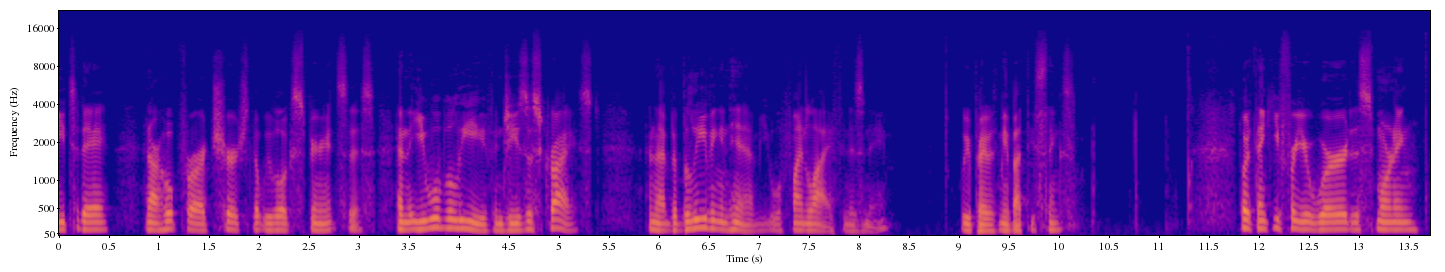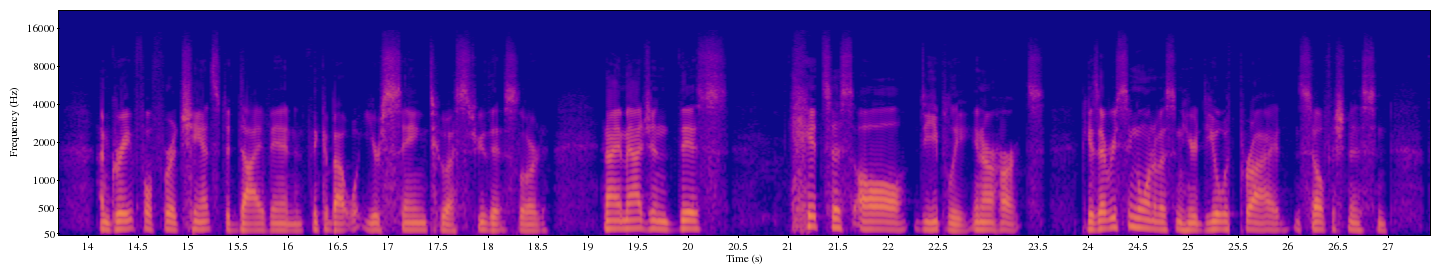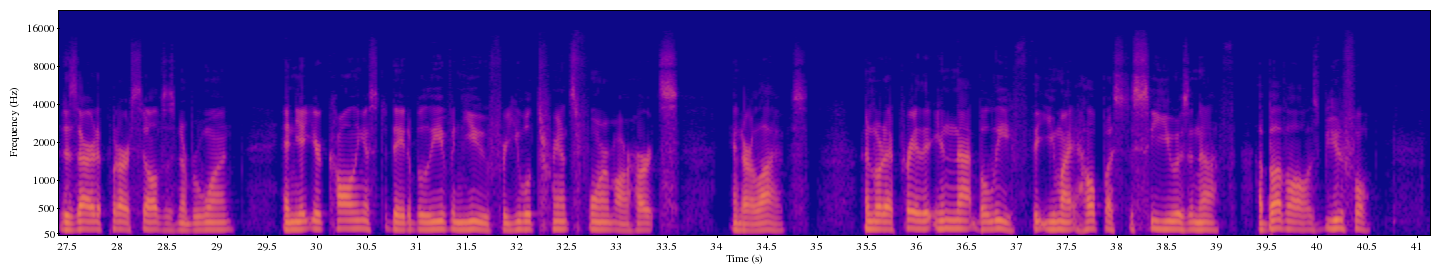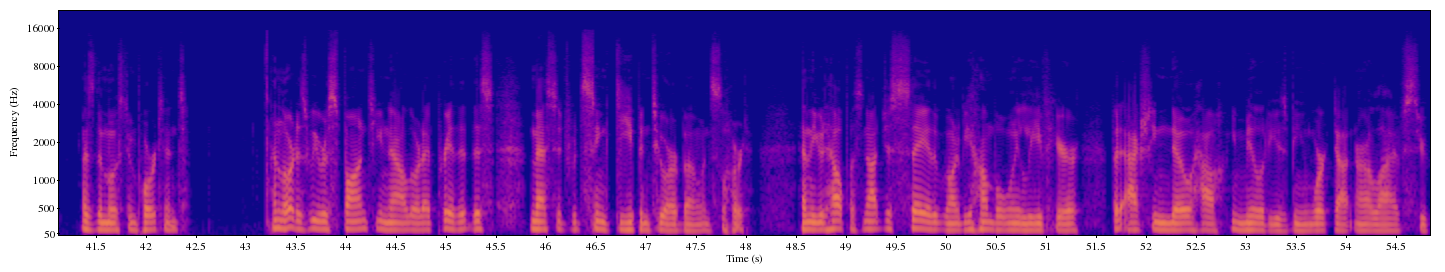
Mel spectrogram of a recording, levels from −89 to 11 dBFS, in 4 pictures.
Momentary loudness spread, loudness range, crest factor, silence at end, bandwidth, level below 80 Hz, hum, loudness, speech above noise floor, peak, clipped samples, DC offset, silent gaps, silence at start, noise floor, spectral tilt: 9 LU; 3 LU; 20 dB; 0 s; 12.5 kHz; -70 dBFS; none; -28 LUFS; 52 dB; -8 dBFS; under 0.1%; under 0.1%; none; 0 s; -80 dBFS; -7 dB/octave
